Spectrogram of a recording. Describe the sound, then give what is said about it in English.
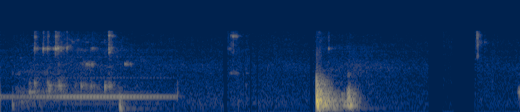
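A phone-a-friend call rings once with a steady electronic tone of just over a second, then goes quiet. A dull knock follows, with no one answering and no voices. “Oh my god, he's not gonna pick up.”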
